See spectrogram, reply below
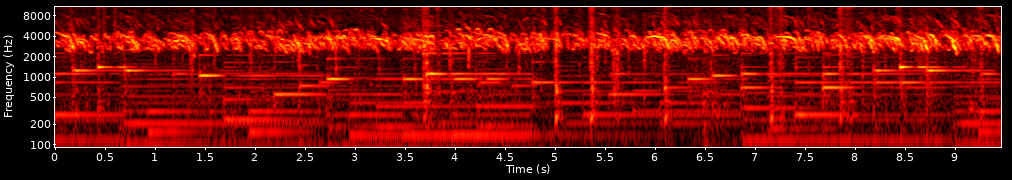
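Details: Baby chicks, about a hundred, producing a constant shrill chorus of short peeps, accompanied throughout by a prominent slow melody of sustained music notes.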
